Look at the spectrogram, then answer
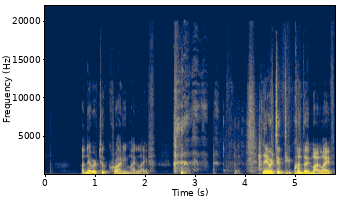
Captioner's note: laughs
